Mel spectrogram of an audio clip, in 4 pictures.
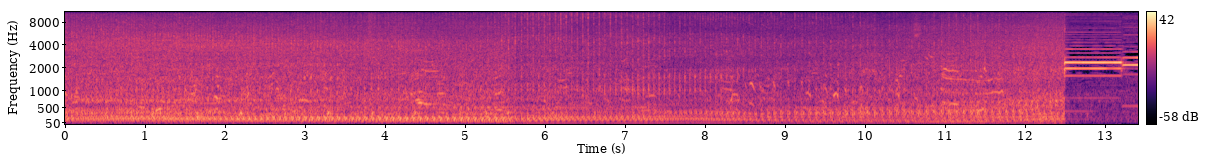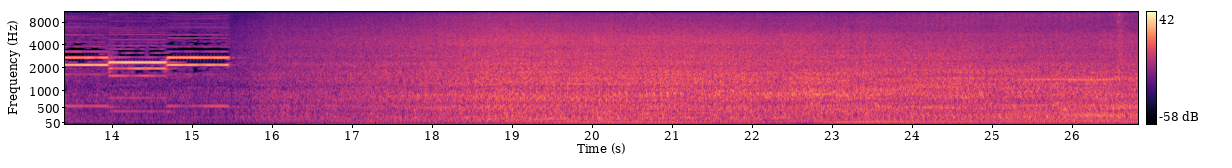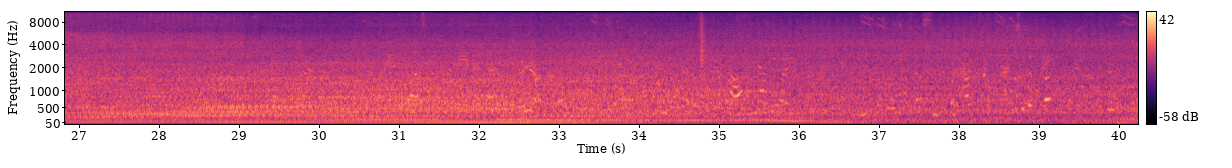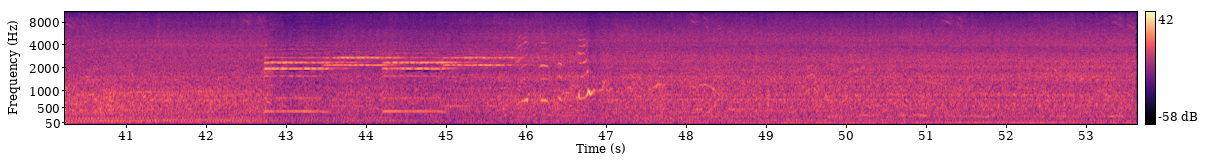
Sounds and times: Fire engine, fire truck (siren): 0:12.5 - 0:15.7, 0:42.7 - 0:47.6.

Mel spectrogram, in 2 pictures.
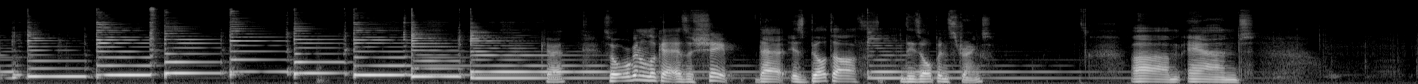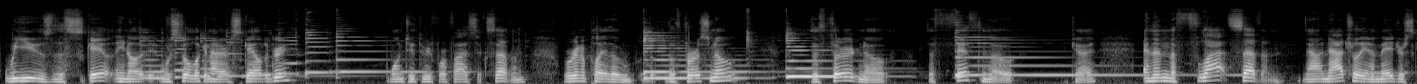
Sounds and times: Mandolin: 0:00.0 - 0:13.4, 0:14.4 - 0:28.3
Guitar: 0:00.0 - 0:13.6, 0:14.5 - 0:28.3
Speech: 0:05.4 - 0:10.0, 0:11.3 - 0:12.6, 0:14.2 - 0:17.2, 0:18.1 - 0:21.6, 0:22.3 - 0:24.3, 0:24.9 - 0:28.3.

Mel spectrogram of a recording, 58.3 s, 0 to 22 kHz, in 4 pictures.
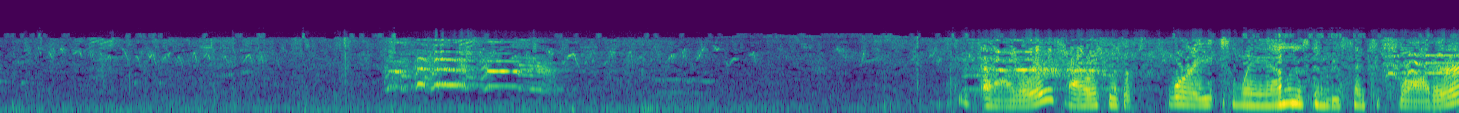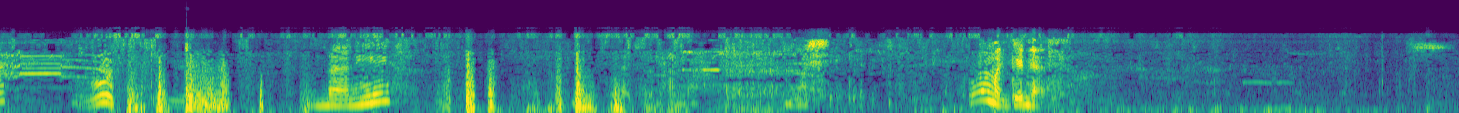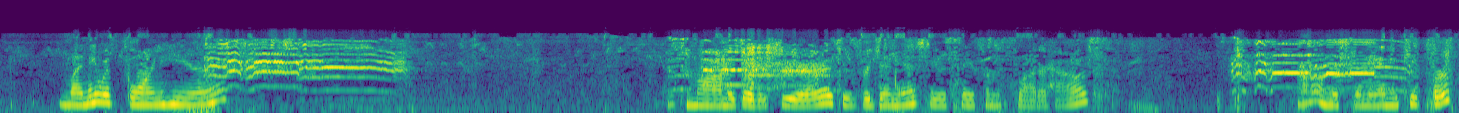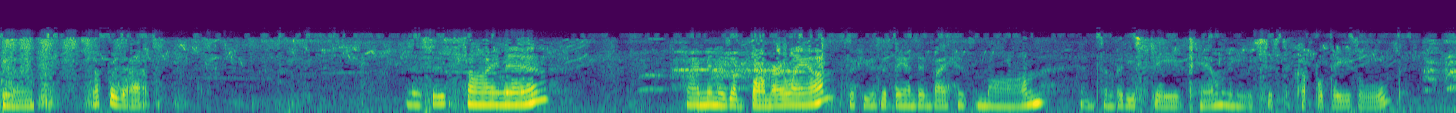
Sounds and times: Livestock, farm animals, working animals: 0:00.0 - 0:58.3.

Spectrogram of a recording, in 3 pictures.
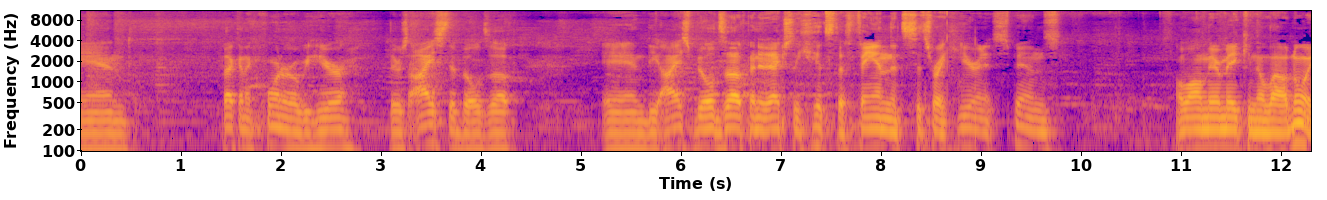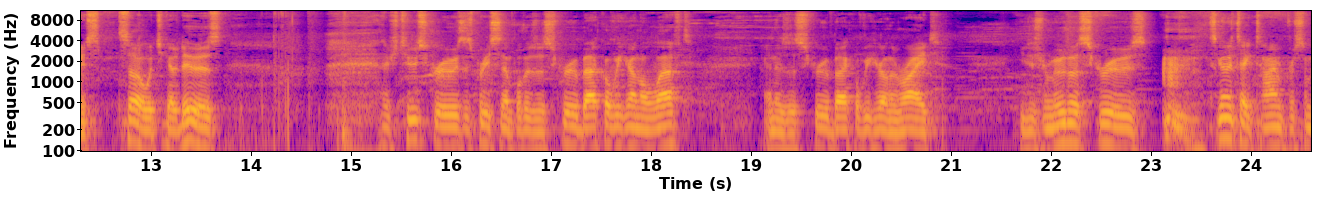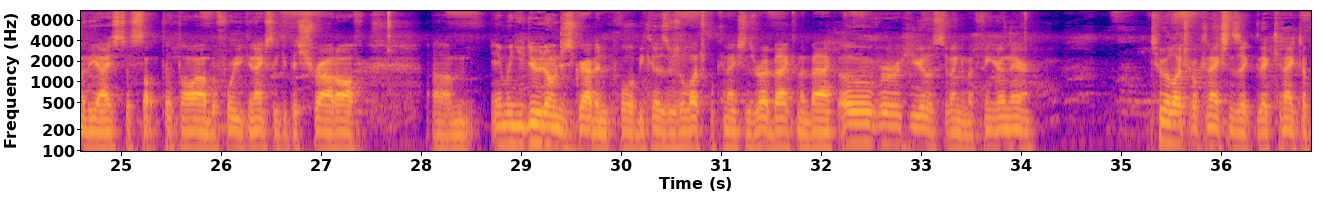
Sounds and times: Speech: 0:00.0 - 0:13.7, 0:15.3 - 0:18.5, 0:19.1 - 0:21.0, 0:21.6 - 0:27.5, 0:28.1 - 0:36.9.

